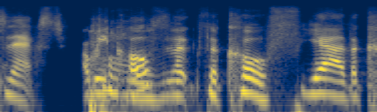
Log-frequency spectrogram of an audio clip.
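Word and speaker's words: קוף: So it's a kaf and a vav put together, and that's called kof. Or some people pronounce it kuf.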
